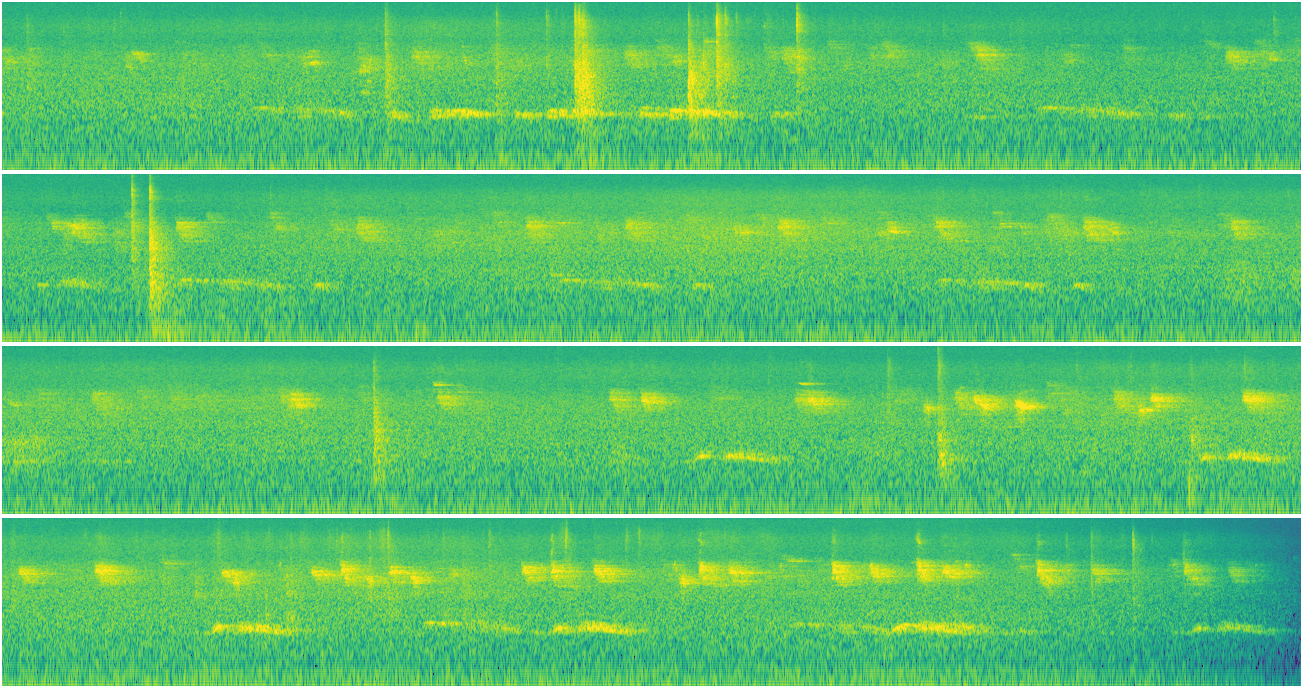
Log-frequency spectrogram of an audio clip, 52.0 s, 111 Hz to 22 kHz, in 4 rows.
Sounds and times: Birds singing 32.1 - 50.2

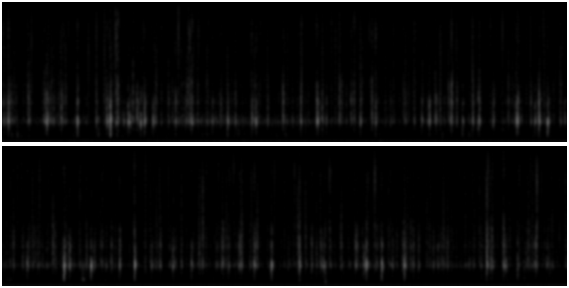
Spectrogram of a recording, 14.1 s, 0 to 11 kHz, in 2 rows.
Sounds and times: underwater calm 0.0 - 14.1

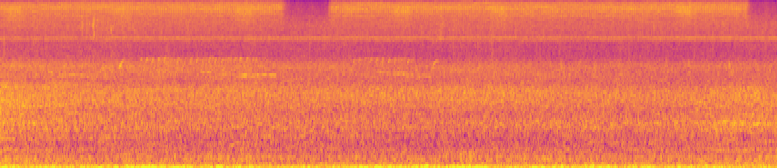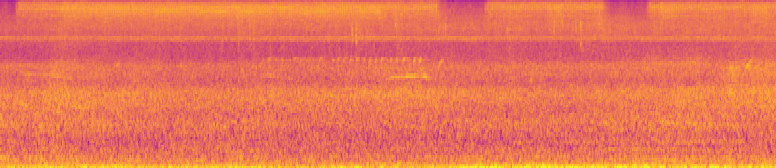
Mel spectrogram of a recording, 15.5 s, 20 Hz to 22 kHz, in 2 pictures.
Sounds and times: Traffic Noise 0.0 - 15.5
Train traveling through 0.0 - 15.5

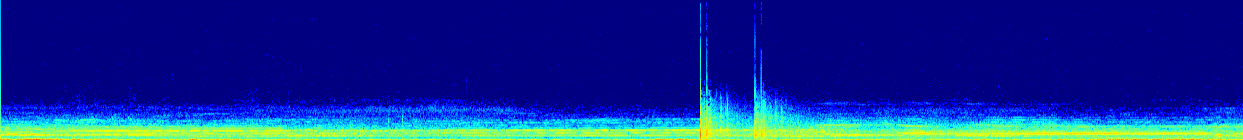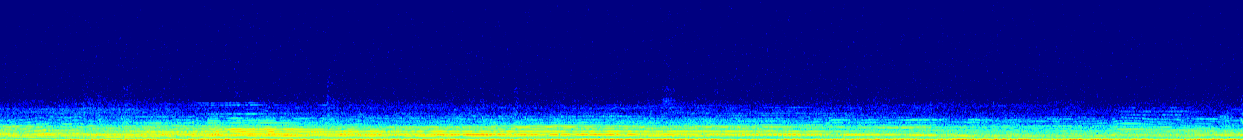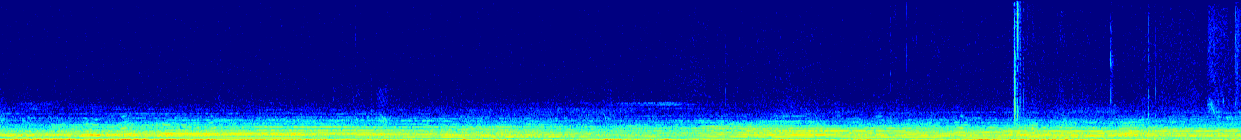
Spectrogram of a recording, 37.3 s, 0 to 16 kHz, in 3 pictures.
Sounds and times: muezzins calls for prayer 0.0 - 37.2
shootings 7.0 - 8.2

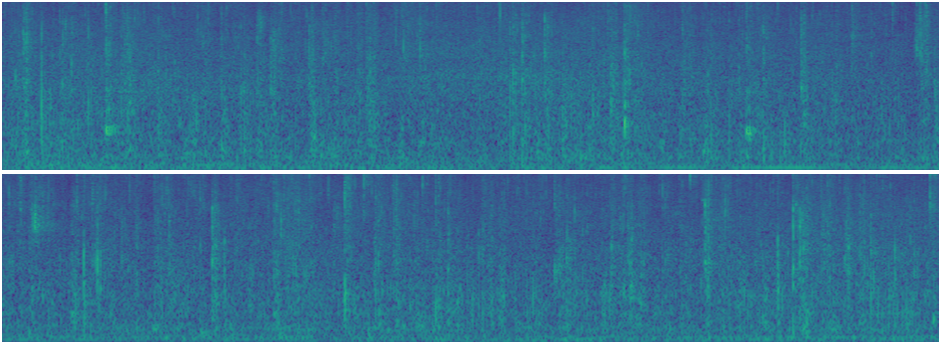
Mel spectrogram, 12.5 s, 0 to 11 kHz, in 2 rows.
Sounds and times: raining raining raining 0.0 - 12.4

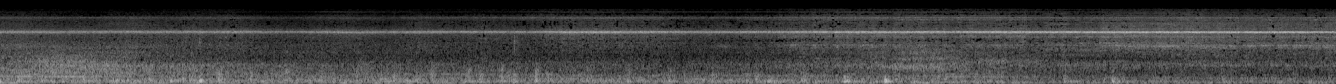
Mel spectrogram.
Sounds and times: ground between rails and wheels 0.0 - 13.3

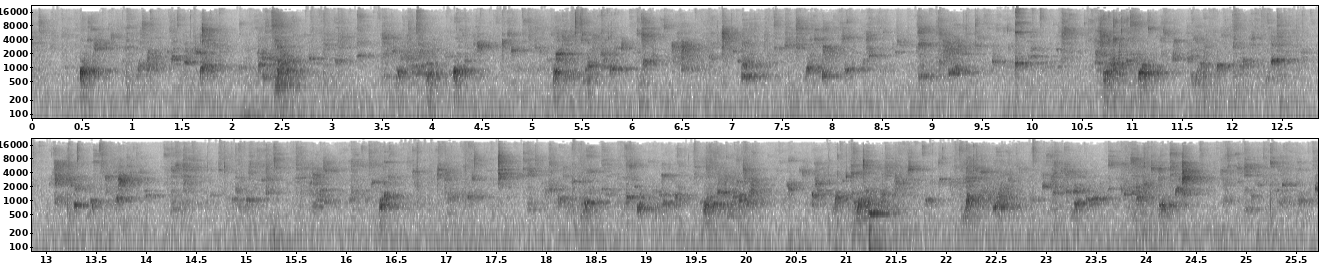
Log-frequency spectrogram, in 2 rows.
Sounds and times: water 0.0 - 25.7

